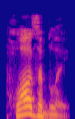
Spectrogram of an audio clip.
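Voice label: "plausibly", British English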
